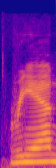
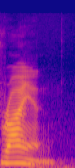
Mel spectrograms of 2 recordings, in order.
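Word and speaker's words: Rian: called Knives Out um rhianne Johnson notes I think it's Ryan I think it's pronounced Ryan uh and Ryan Johnson is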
